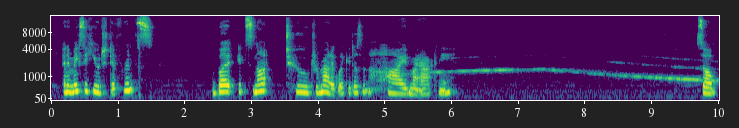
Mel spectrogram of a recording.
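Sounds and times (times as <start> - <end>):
faint wailing siren: 4.8 - 10.0.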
